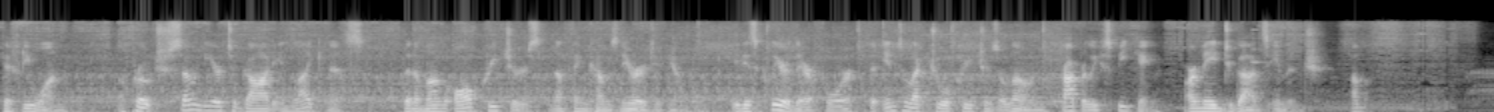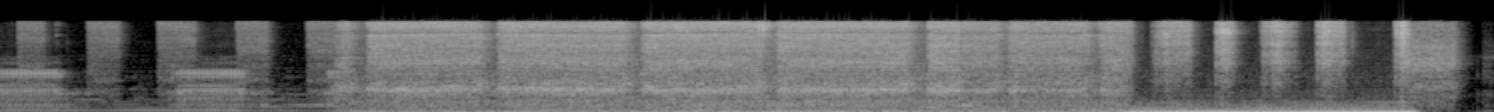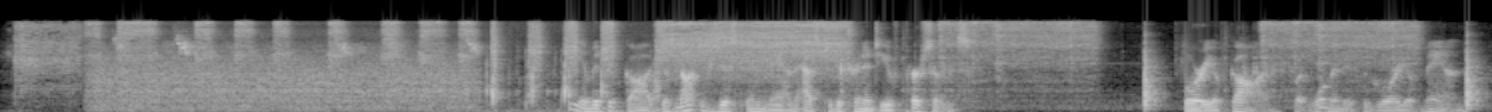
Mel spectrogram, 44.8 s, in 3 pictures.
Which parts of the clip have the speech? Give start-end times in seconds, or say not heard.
0.0-13.7, 35.5-39.6, 41.7-44.5.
